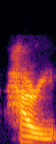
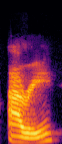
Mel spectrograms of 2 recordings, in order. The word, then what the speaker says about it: Harry: So we pronounce it Harry, not Ari, but Harry.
